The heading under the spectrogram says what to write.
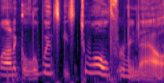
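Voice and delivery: heavy-breathing put-on voice, soft, slow, low-volume, swooping. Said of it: "The breathing is the worst part".

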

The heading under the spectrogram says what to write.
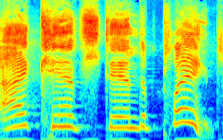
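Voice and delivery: put-on high elderly woman's voice. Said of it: "he did the old lady voice".

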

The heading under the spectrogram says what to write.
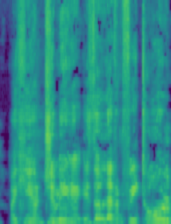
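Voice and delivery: very loud, high, booming Scottish accent. Joking with the others before a challenge, in a Scottish Braveheart accent. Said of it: "What's the accent?".

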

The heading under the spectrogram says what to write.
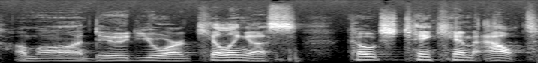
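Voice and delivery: acted muttering under the breath. Retelling his son's game, a parent re-enacts what he said to his wife, muttering under breath. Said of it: "I believe I muttered that under my breath to my wife".

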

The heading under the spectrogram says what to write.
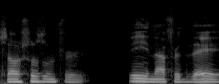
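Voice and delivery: slow, angry grumbling mutter under the breath. Imitating a politician muttering a slogan under her breath: imitating angry muttering under breath. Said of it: "under her breath, just angrily the whole time".

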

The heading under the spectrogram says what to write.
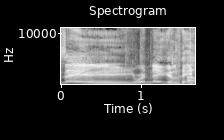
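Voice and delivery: imitated Brooklyn accent. Telling a made-up story, voicing dancers from brooklyn: put-on brooklyn accent. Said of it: "We're from Brooklyn, and we talk like this".

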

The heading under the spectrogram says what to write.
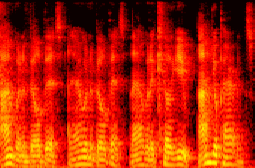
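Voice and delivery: soft, flat, quiet one-note monotone. Describing a movie, quoting a character in a Marlon Brando monotone impression. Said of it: "in an entire, like, monotone, same voice".

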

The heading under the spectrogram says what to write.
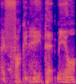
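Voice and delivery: muttered under the breath. Retelling how her sister reacted to the meal, muttered under her breath. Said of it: "she just under her breath goes".

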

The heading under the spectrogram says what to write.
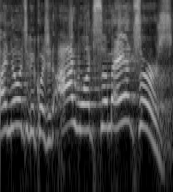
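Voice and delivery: loud, high-pitched female yell. Retelling a conversation on a plane, imitating a woman yelling. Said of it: "She literally yells at me on the plane".

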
